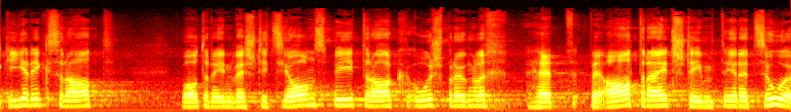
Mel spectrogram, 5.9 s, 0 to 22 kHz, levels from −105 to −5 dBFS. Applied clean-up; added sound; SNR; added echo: none; none; none; none.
